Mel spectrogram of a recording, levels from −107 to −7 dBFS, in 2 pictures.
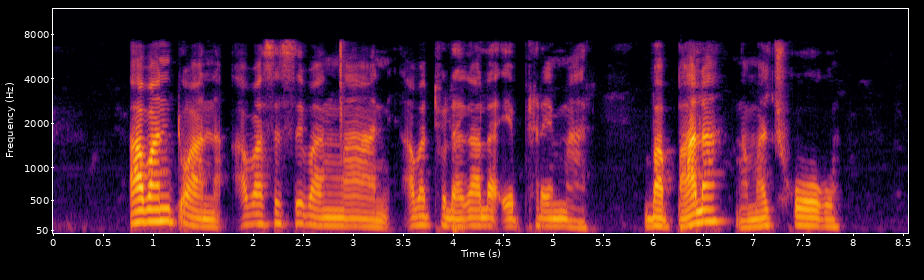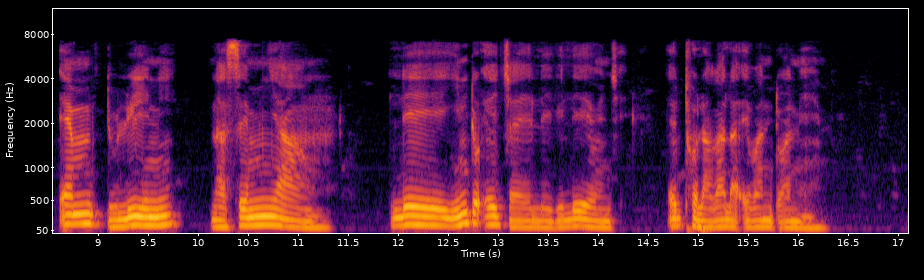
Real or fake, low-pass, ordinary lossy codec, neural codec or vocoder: real; 7.2 kHz; AAC, 64 kbps; none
